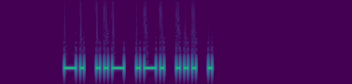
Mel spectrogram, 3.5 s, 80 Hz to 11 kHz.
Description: Morse code, heard as a keyed tone, about 29 wpm, 700 Hz. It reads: NURSE
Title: Five Letter Words - 30wpm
